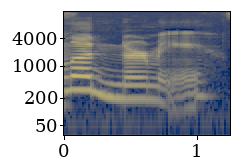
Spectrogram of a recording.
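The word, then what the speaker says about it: Maila Nurmi: Myla Nurmi, I believe, is how it's pronounced.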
